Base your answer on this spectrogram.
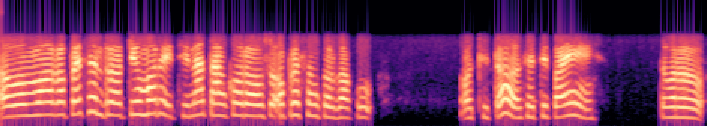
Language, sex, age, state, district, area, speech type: Odia, female, 18-30, Odisha, Nabarangpur, urban, conversation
